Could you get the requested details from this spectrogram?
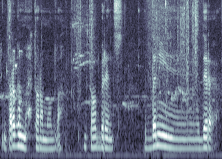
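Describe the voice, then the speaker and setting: A man with an Egyptian Arabic accent giving excited live commentary over his own gameplay, piling up quick repeated exclamations. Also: fairly high pitch, a crowd in the background. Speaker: gaming video host.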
